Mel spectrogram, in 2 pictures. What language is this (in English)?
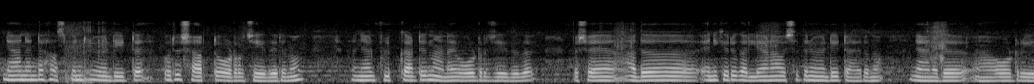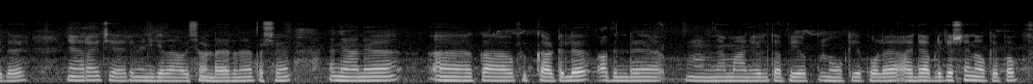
Malayalam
